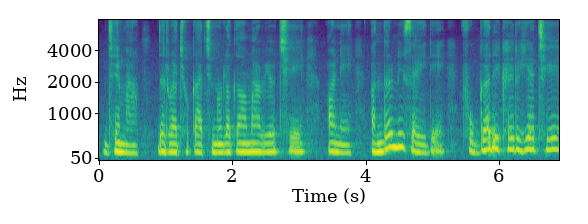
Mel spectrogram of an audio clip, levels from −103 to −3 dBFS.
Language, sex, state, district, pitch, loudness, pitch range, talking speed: Gujarati, female, Gujarat, Valsad, 185 Hz, -14 LUFS, 175-220 Hz, 115 wpm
